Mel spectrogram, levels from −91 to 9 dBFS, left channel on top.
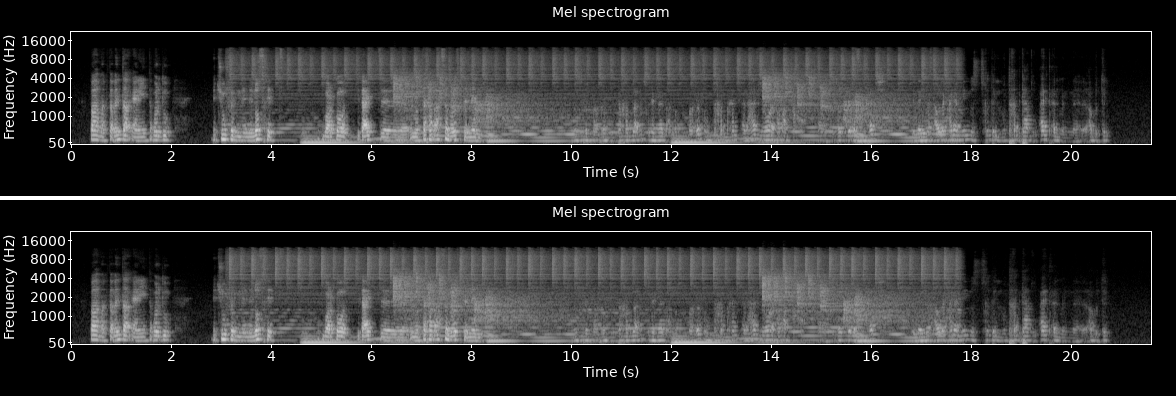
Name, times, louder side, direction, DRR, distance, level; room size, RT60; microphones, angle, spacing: voice 1, 0.4-1.9 2.9-4.0 5.0-8.2, left 1 dB, 15° left, 1.7 m, -20 dB
sound 1, 3.1-17.8, right 2 dB, 40° right, 2.7 m, -29 dB
voice 2, 10.0-20.7, left 1 dB, 80° left, 3.4 m, -32 dB
10.0 x 7.2 x 2.5 m
head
